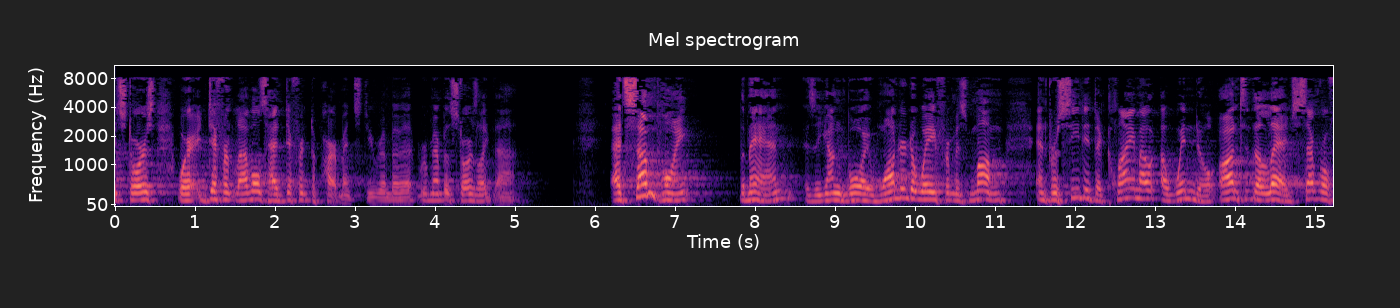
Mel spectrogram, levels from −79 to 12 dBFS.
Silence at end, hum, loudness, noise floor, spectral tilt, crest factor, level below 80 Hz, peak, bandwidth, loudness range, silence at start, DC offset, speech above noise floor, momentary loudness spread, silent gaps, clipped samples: 0 s; none; -20 LUFS; -70 dBFS; -4.5 dB/octave; 20 dB; -66 dBFS; -2 dBFS; 8.8 kHz; 8 LU; 0 s; under 0.1%; 50 dB; 14 LU; none; under 0.1%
